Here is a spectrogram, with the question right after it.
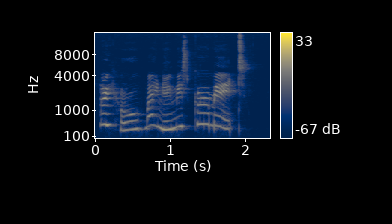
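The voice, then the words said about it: Kermit the Frog puppet voice. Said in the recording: “my best impression of Kermit the Frog”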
